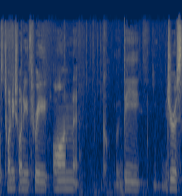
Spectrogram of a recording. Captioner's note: speaking French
